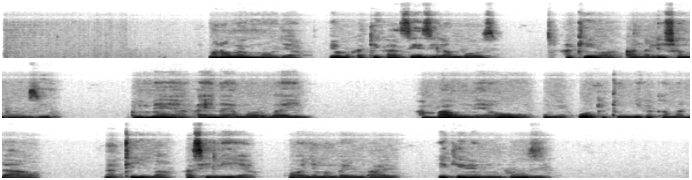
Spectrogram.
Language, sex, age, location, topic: Swahili, male, 18-24, Dar es Salaam, agriculture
